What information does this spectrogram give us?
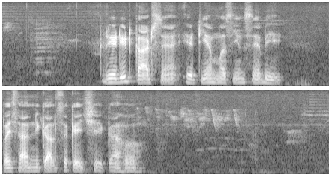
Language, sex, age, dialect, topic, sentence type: Maithili, male, 60-100, Angika, banking, question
